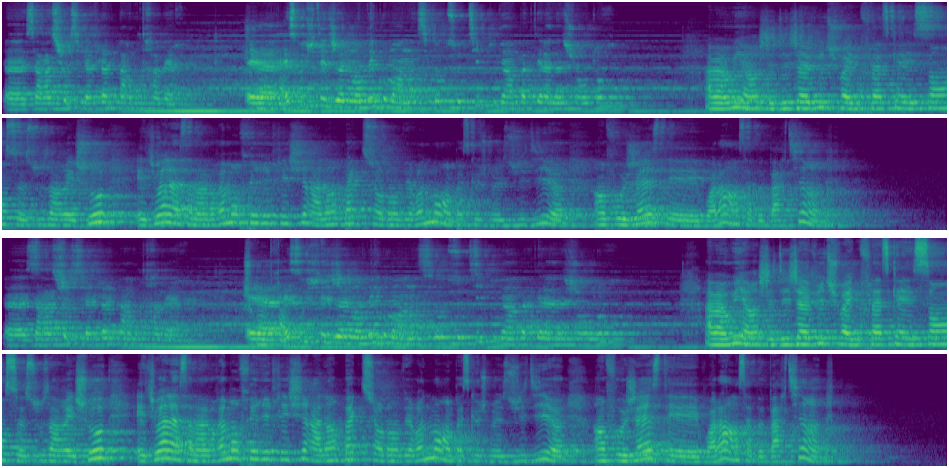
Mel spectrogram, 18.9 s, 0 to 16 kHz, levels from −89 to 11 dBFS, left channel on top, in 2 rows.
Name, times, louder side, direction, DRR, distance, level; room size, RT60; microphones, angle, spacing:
voice 1, 0.0-1.7 2.4-6.1, left 1 dB, 65° left, 6 dB, 6.4 m, -21 dB
sound 1, 0.7-10.1 10.4-10.5, left 2 dB, 15° left, 1.0 m, -32 dB
voice 2, 2.5-2.9 6.8-17.8, right 2 dB, 55° right, 4 dB, 3.3 m, -19 dB
30.0 x 18.0 x 9.9 m, 1.3 s
head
